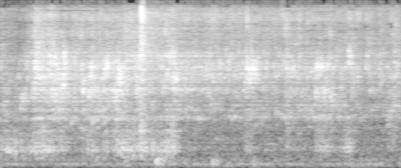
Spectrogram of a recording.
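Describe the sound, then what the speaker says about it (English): A toilet flushes with rushing, gurgling water, then the tank refills and drips, fairly close and without any talking. "Shall I proceed with a toilet flush?"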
